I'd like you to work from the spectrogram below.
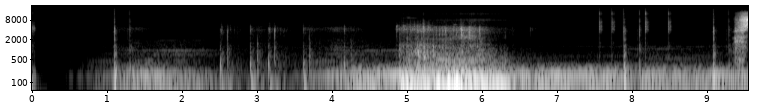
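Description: Typewriter save sequence in the Resident Evil game: a run of mechanical key taps and ratcheting clicks, with a denser burst of mechanical noise in the middle, close and moderately loud, no talking.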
